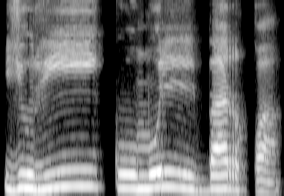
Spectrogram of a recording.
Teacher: یہ یا مدیہ ہے، جی یا ساکن سے پہلے کسرہ آئی ہے را پہ. تو یہ بھی 2 سیکنڈ لمبا کریں گے ہم اس کو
